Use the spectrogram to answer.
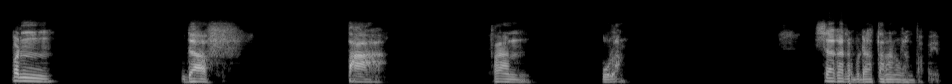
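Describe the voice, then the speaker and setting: A man giving a joking, animated motivational talk to an audience as the founder of a community. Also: medium pitch, no echo. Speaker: founder and coach of a debt-free community.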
